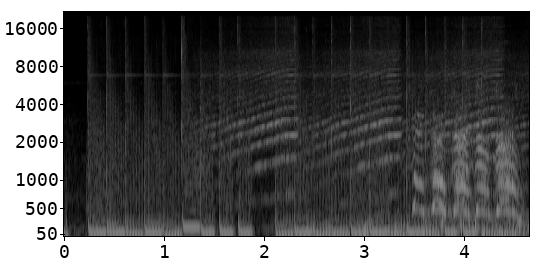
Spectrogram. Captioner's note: suspenseful electronic music; alarm wailing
